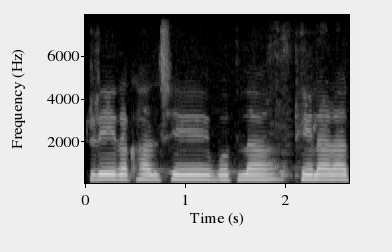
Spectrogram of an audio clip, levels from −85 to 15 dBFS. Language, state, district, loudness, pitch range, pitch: Surjapuri, Bihar, Kishanganj, -13 LUFS, 225-230 Hz, 230 Hz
